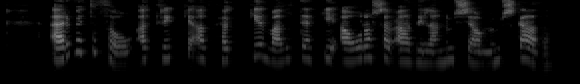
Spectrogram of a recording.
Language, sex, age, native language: Icelandic, female, 40-49, Icelandic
